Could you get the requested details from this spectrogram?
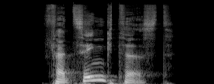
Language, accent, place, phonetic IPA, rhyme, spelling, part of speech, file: German, Germany, Berlin, [fɛɐ̯ˈt͡sɪŋktəst], -ɪŋktəst, verzinktest, verb, De-verzinktest.ogg
- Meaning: inflection of verzinken: 1. second-person singular preterite 2. second-person singular subjunctive II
